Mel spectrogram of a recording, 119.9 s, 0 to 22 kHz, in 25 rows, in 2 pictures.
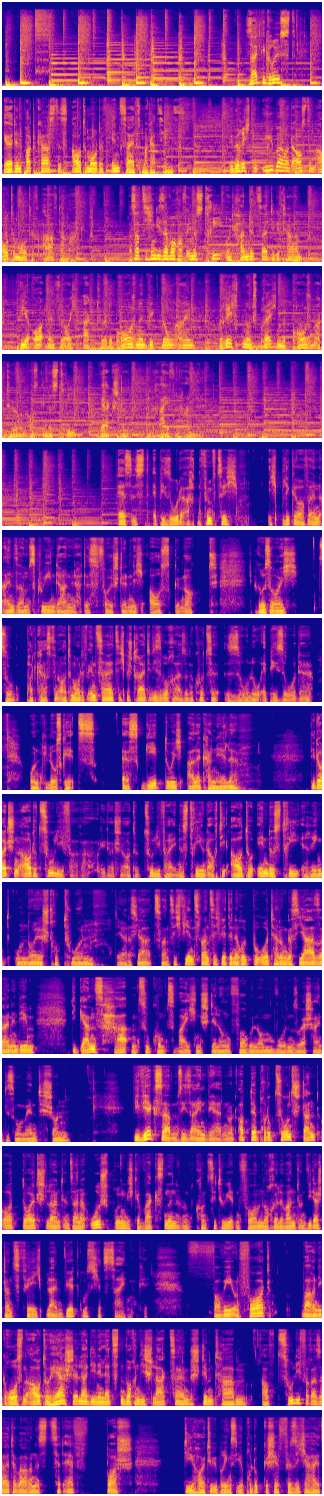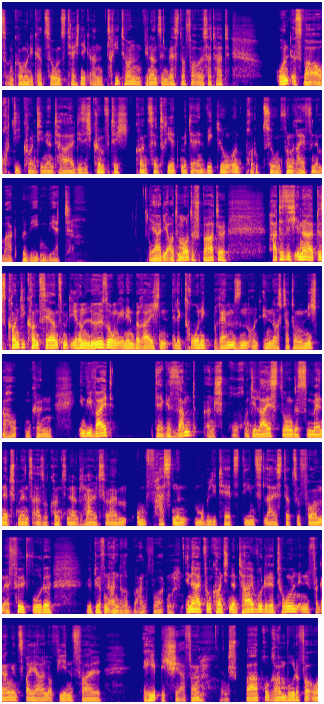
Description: Folge #58 ist eine Solo-Episode.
